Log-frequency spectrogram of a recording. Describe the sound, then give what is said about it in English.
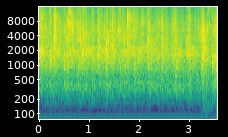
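Steady applause from a church audience welcoming a missionary as she comes up; a dense wash of many hands clapping at an even level for several seconds with no voices standing out. “Would you guys give her a round of applause as she comes on up?”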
